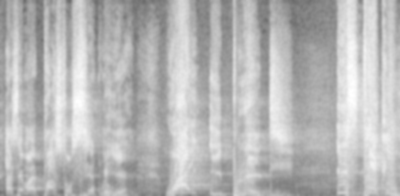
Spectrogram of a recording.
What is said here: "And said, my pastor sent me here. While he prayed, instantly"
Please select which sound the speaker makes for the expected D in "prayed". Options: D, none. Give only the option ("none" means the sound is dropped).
D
